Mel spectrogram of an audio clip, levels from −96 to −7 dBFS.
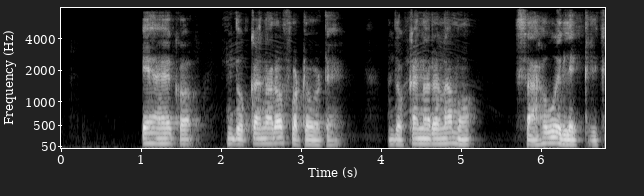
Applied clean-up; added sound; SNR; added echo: neural mask model DeepFilterNet 3.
